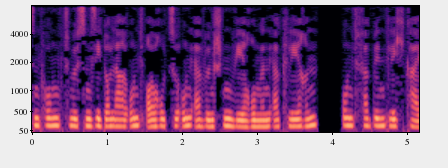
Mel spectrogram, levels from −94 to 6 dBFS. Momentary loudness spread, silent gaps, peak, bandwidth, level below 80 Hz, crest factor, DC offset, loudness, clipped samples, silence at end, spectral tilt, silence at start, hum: 4 LU; 3.85-4.09 s; 0 dBFS; 8 kHz; -56 dBFS; 14 dB; under 0.1%; -16 LUFS; under 0.1%; 0 s; -8 dB/octave; 0 s; none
